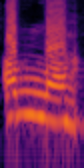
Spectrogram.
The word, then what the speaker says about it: Allah: keluarlah lima huruf ini dibacanya tetap Allah. Karena kenapa? Di situ ada lam jalalah dibaca tafkim. Hm. Tebal. Tafkim atau tarkib ya? Mohon maaf kalau misalan ya. Dibaca tebal.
